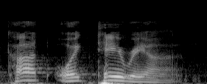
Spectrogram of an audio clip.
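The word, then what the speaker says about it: kat oikterion (κατοικητήριον): And then kat oikterion. Looks like that in the Greek, K-A-T-O-I-K-T, long E-R-I-O-N.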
